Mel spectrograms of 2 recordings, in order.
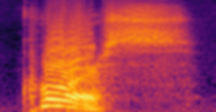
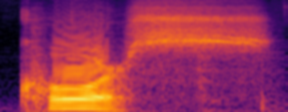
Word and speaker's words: course: For example, it rhymes with horse, but it's not spelled the same way, right?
